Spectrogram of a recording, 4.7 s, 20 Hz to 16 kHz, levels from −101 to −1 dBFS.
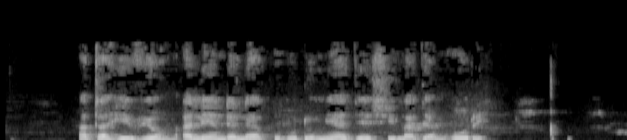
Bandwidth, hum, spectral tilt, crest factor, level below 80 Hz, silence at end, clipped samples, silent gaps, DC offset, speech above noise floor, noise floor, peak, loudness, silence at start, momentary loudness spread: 11.5 kHz; none; -6.5 dB/octave; 18 dB; -68 dBFS; 0.55 s; under 0.1%; none; under 0.1%; 50 dB; -76 dBFS; -8 dBFS; -27 LUFS; 0.6 s; 14 LU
